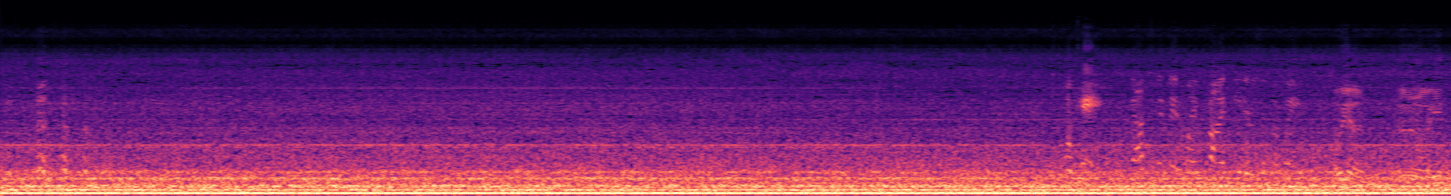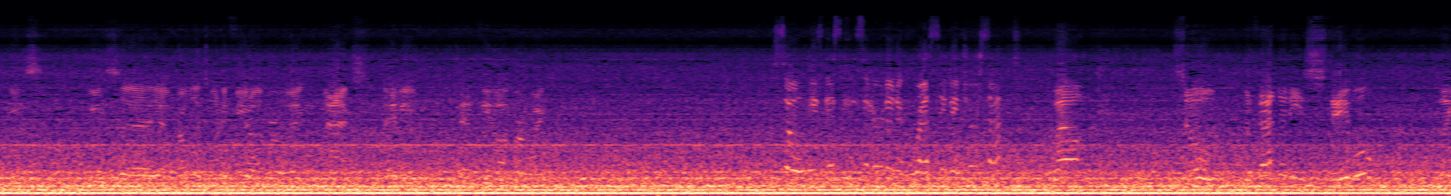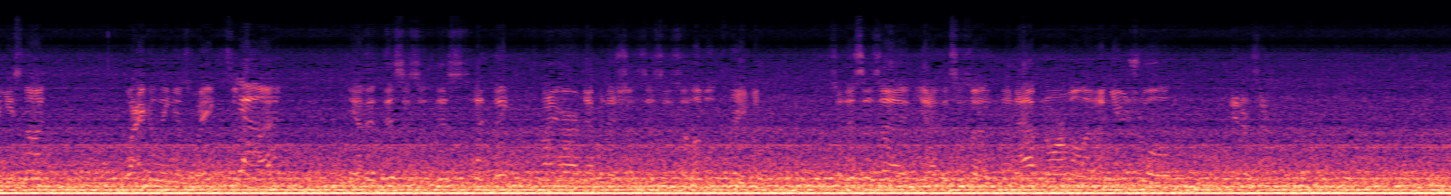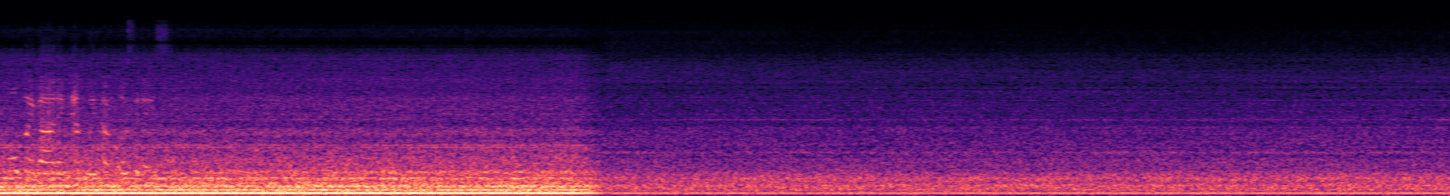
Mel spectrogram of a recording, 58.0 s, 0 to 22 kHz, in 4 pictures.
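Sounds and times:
cabin hum: 0.0s - 58.0s
plane engine drone in cabin: 0.0s - 58.0s.

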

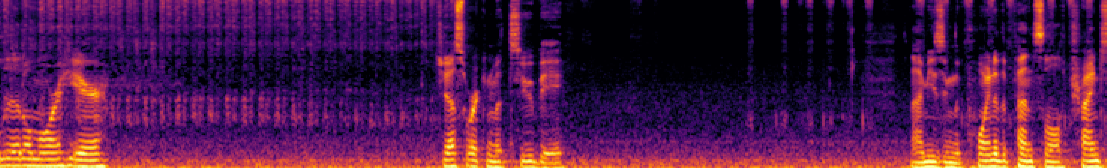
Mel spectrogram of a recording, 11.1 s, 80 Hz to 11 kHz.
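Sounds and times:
pencil scratching on paper: 0.0s - 4.5s, 7.5s - 8.7s, 9.4s - 11.0s.

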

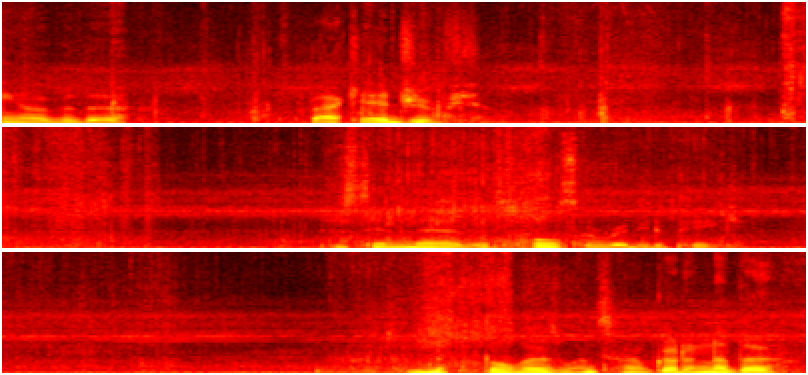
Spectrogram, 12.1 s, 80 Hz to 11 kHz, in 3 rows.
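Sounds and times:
high-pitched insect hum: 0.0s - 12.0s.

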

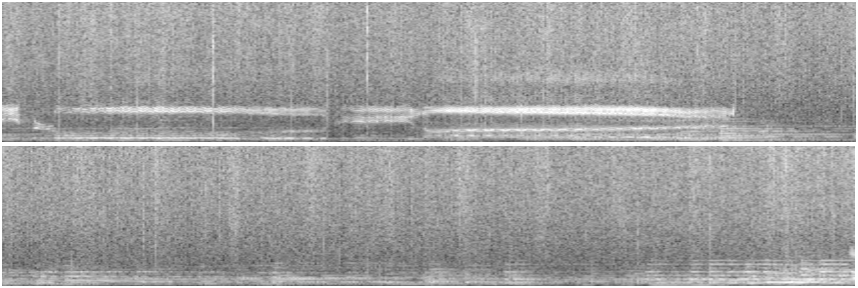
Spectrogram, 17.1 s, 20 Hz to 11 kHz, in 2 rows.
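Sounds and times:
operatic baritone singing: 0.0s - 7.4s
piano chords: 0.0s - 17.0s
record surface crackle: 0.0s - 17.0s.

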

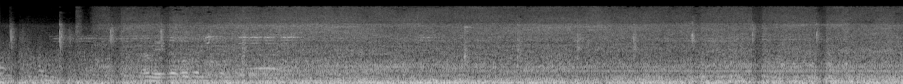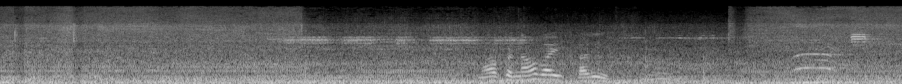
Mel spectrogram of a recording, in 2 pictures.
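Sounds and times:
water jet hissing: 0.7s - 14.1s, 16.3s - 18.0s
pressure washer running: 0.8s - 14.5s, 16.3s - 18.0s.

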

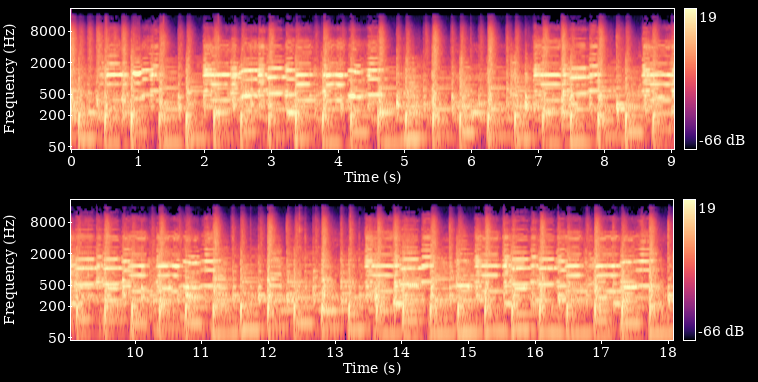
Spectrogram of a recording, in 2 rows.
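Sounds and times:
amplified blues harmonica: 0.0s - 18.0s
live band playing: 0.0s - 18.0s.

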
